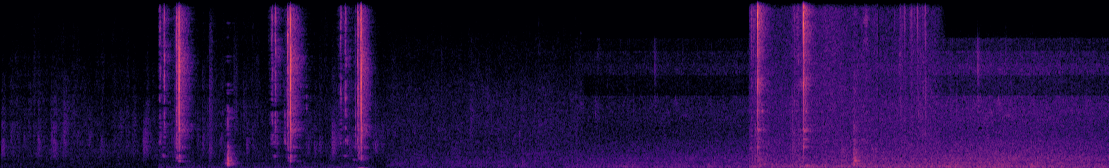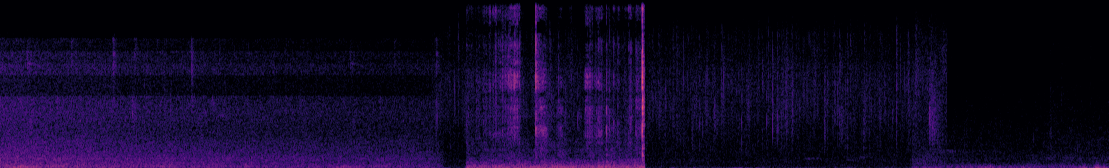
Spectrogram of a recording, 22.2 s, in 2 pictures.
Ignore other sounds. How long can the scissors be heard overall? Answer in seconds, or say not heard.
6 s.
